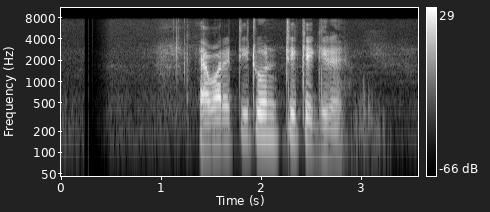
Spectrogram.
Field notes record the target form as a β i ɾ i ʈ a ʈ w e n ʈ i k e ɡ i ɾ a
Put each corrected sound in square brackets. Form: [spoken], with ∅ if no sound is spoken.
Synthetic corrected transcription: [ɛ] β [a] ɾ [e] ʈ [i] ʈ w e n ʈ i k e ɡ i ɾ [e]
